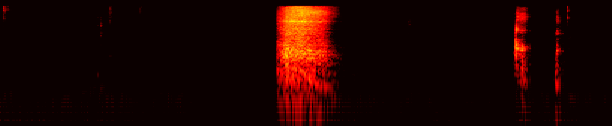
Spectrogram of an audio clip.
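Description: A single short, sharp breath, a sigh-like exhale lasting about half a second, about two seconds in. A few faint clicks follow near the end.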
